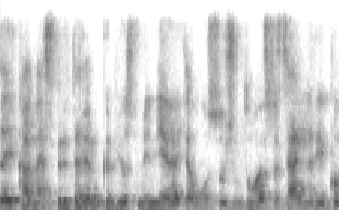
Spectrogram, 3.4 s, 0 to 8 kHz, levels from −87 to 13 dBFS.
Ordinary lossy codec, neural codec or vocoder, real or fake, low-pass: Opus, 64 kbps; codec, 16 kHz, 4 kbps, X-Codec, HuBERT features, trained on general audio; fake; 7.2 kHz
